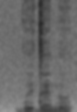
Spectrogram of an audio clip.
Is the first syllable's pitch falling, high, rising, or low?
rising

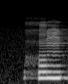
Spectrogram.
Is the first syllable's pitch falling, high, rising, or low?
high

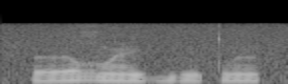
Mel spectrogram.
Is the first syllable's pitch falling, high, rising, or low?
rising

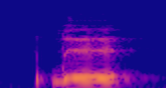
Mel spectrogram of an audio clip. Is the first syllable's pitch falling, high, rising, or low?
low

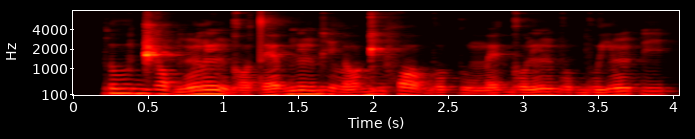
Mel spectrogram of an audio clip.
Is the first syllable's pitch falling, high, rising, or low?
high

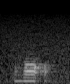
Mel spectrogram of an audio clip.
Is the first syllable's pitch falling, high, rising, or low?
high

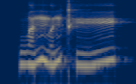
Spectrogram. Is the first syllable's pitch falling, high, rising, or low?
rising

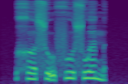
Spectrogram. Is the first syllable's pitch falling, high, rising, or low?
rising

